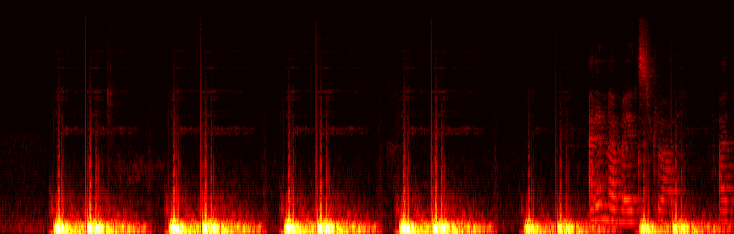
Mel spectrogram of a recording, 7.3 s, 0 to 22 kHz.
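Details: Heart sounds through a new Littmann Cardiology IV stethoscope while testing it: steady loud lub-dub at about 52 beats a minute, with brief voice near the end.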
